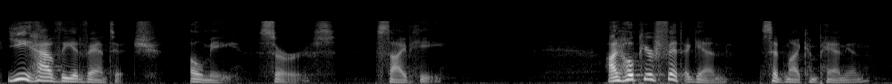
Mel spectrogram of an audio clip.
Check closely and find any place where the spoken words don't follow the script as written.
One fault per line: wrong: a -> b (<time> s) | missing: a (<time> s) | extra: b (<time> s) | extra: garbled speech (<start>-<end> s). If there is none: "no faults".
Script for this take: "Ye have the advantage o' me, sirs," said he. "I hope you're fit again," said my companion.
wrong: said -> sighed (3.8 s)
